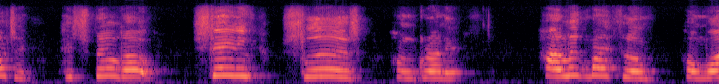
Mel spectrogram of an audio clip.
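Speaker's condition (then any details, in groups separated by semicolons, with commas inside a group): Cerebral palsy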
